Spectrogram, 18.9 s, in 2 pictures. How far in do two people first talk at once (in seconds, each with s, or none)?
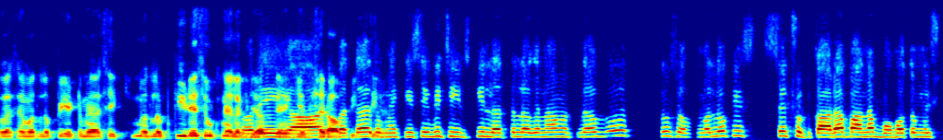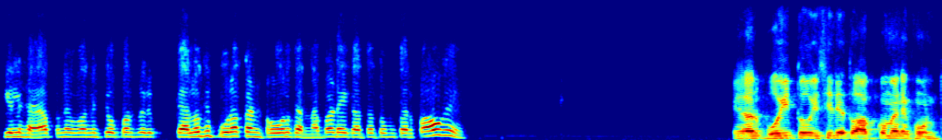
2.4 s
